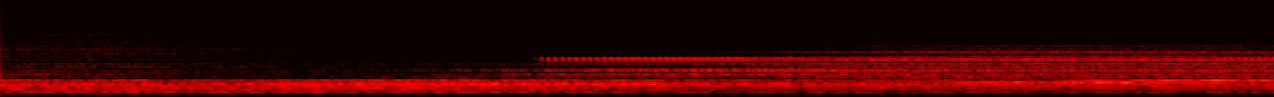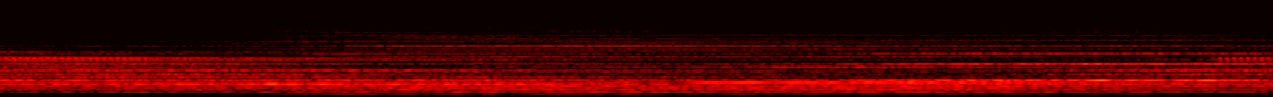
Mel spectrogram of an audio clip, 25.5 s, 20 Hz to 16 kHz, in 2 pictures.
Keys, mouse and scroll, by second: 1.2-3.1 drag, 3.1 middle click, 3.3-3.6 scroll down 1, 3.6 middle click, 3.8-4.2 scroll up 2, 4.2 e, 5.5-6.5 shift+middle drag, 6.5 alt+z, 7.0 alt+shift+click, 7.7 s, 9.2 alt+z, 9.3-9.8 scroll down 2, 9.4 middle click, 9.7 Tab, 9.8-10.7 middle drag, 10.7 scroll up 2, 10.9-12.1 middle drag, 12.1 Tab, 12.2 middle click, 12.6 alt+z, 13.1 alt+shift+click, 13.7 alt+z, 14.0 g, 14.9 z, 14.9 z, 15.1 g, 16.2 middle click, 16.4 Tab, 16.6 scroll down 2, 16.6-17.3 middle drag, 17.3-18.0 right drag, 18.0-18.6 middle drag, 18.6-19.5 right drag, 19.5 middle click, 19.7-20.1 scroll up 2, 20.1 click, 20.3-20.7 middle drag, 20.7 Tab, 20.9 middle click, 21.4-22.0 scroll up 1, 22.0 3, 22.2 click, 22.6 middle click, 23.1 2, 23.5 alt+click, 24.4 alt+shift+click, 24.8 shift+middle click.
